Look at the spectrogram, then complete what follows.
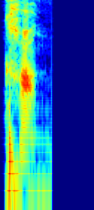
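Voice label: "kang", neutral tone, Mandarin Chinese pinyin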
